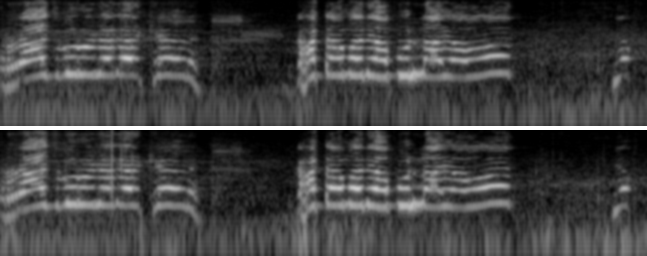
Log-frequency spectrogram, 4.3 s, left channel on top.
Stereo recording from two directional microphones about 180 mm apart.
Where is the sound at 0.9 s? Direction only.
25° right (ahead or behind).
